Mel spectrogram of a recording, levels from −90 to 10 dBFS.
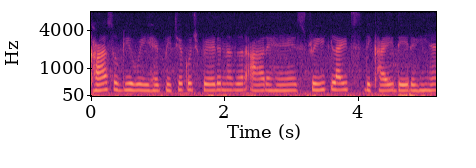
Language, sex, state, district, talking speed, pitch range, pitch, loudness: Hindi, female, Uttar Pradesh, Jalaun, 195 wpm, 210-230 Hz, 215 Hz, -19 LUFS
